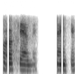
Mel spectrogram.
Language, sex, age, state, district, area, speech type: Telugu, female, 30-45, Telangana, Medak, urban, conversation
